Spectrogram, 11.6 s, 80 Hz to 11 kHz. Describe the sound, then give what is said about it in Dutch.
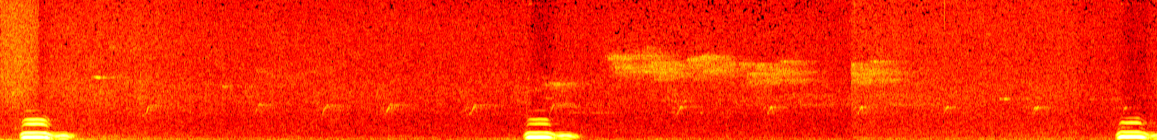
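A Eurasian eagle-owl on the Veluwe in Gelderland gives three deep, resonant hoots spaced about five seconds apart, each a short two-part call, loud and clear against a quiet night backdrop with no talking. “op de Veluwe bij het Gelderse buurtschap 3 om te luisteren naar zijn verhaal achter het geluid van de oehoe.”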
